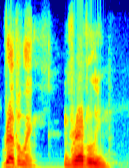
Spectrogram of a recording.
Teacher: So the stress is at the very beginning.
